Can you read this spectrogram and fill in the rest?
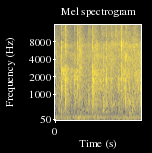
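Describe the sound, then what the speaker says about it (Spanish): Audience at a cheese sandwich contest in Gran Canaria giving steady, moderately distant applause, a continuous patter of many hands with sharper individual claps standing out, no voices on top. "Un aplauso fuerte para él."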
